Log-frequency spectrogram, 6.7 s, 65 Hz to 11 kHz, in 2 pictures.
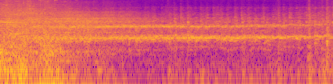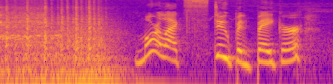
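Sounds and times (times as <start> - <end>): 
car tires squealing skidding to a stop on a winding country road: 0.0 - 4.4
car engine grinding after its clutch blows out: 0.0 - 4.6
speech: 5.0 - 6.6.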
